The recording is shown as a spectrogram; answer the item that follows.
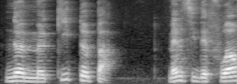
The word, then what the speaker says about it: quitte: Ne, me et quitte, on ne prononce pas le E final. Ne me quitte pas.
